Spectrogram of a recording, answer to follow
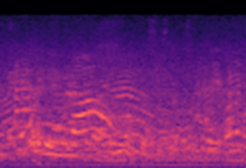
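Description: Overlapping voices of onlooking children and adults talking and calling out.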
